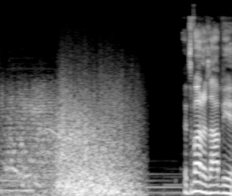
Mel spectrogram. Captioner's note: explosion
